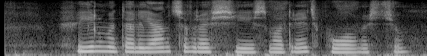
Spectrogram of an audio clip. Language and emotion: Russian, neutral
